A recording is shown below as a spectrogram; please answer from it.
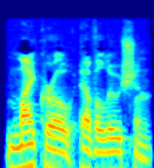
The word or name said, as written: microevolution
